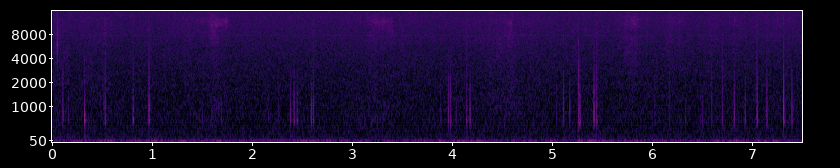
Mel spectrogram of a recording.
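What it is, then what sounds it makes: Silicone nail art mat. Long acrylic nails tap a flat, thin, solid pink silicone nail art mat with both hands. Soft, dull clicks with a short ring come in uneven bursts over a steady low rumble. The tapping stays gentle and muffled throughout.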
